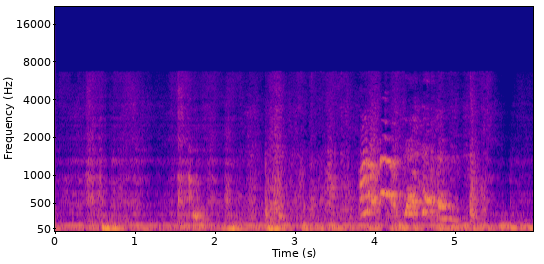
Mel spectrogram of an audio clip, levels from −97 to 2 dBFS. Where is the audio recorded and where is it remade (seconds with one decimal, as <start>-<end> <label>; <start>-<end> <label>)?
0.0-2.3 remade; 2.3-5.4 recorded; 5.4-6.0 remade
